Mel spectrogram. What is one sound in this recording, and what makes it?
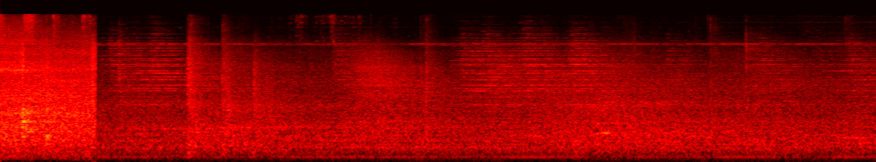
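Machinery hums steadily at a lower level.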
